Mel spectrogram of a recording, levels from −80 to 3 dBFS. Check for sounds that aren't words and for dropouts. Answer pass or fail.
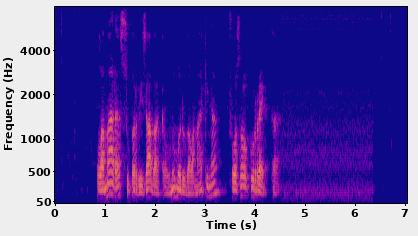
pass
